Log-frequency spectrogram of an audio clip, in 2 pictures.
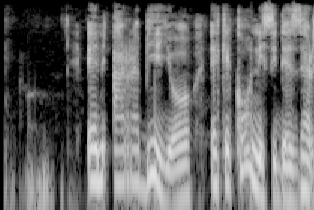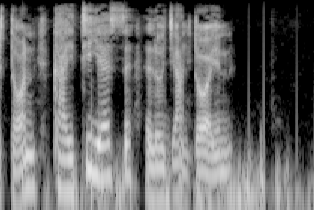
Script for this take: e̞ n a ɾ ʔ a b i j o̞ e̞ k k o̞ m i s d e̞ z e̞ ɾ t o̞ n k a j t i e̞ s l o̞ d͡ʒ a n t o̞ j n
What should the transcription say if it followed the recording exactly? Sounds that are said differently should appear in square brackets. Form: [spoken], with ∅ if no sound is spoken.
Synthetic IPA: e̞ n a ɾ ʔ a b i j o̞ e̞ k k o̞ [n] i s d e̞ z e̞ ɾ t o̞ n k a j t i e̞ s l o̞ d͡ʒ a n t o̞ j n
